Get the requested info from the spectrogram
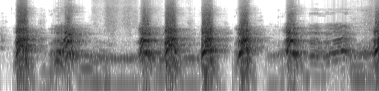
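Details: Dog named Bean barking for no apparent reason: a run of short, sharp, harmonic barks spaced about half a second to a second apart, with whiny tonal sounds between some of them.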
